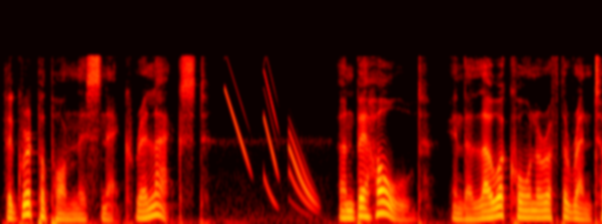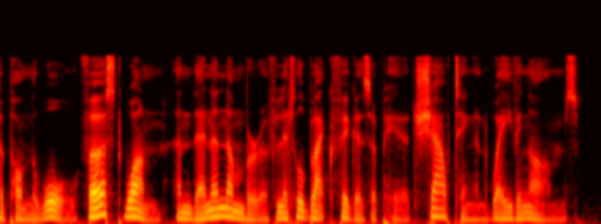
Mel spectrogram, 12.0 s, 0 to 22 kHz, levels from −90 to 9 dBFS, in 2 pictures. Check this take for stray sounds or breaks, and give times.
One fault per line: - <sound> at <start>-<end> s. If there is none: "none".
- chirp at 2.2-3.2 s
